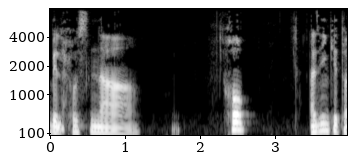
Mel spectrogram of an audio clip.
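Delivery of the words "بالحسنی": slow بالحسنی, final vowel drawn out; pausal reading. Shown as a demonstration. Teacher answering his own question with the reading. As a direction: lengthen the end of بالحسنی gently. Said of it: "چی باید بخونیم".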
